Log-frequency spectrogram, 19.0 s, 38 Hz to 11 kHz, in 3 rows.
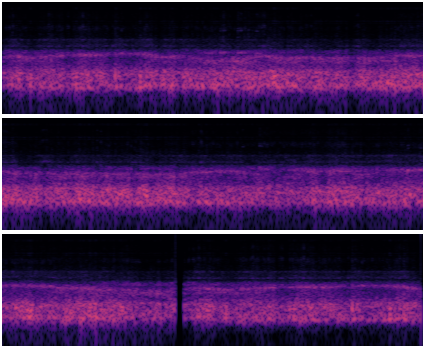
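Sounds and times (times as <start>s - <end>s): low wind rumble: 0.0s - 18.9s.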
